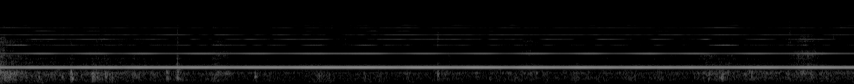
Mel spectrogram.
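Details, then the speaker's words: Airbus A320-family cockpit: steady, unwavering electrical buzz with a clear high tone, the normal hum of the transformer rectifiers (TR1 and TR2) running. "By the way, the buzzing noise which you can hear inside uh is coming from devices which are called transformer rectifiers."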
